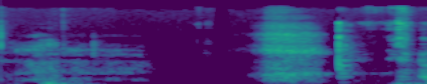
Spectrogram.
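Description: Near silence, with a faint soft noise about a second and a half in, followed by a light click.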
